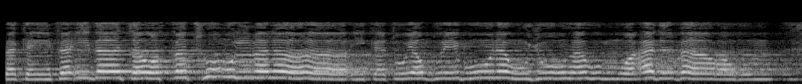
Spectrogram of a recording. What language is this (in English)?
Arabic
